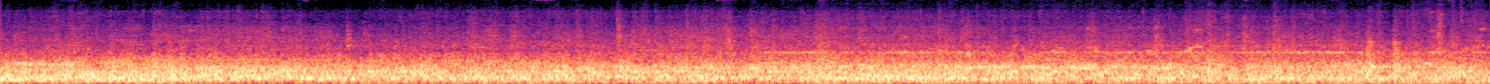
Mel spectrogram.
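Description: Small park train rolling along its track, heard from an open wooden passenger car: a steady noise of wheels running on the rails, with a faint thin tone that comes in about four seconds in.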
